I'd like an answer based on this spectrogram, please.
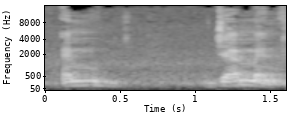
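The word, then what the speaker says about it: enjambment: इसका स्पेल होता है EMJAMBMENT। एमजैममेंट, इसमें बी साइलेंट है।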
